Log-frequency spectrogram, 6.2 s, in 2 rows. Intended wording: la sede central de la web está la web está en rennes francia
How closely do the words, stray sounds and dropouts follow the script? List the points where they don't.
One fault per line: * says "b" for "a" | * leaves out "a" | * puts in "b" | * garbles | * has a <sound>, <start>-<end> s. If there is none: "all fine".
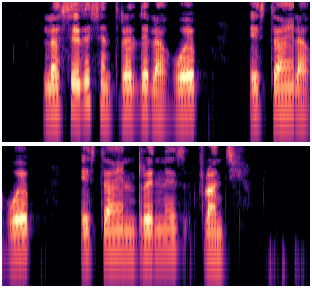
all fine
